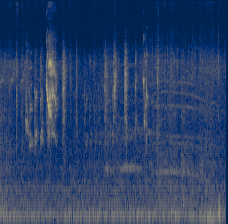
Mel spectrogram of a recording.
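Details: Budgerigar chatter with a loud squawky burst near the start, then scattered short high chirps and a faint thin whistled note, over low steady hum.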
